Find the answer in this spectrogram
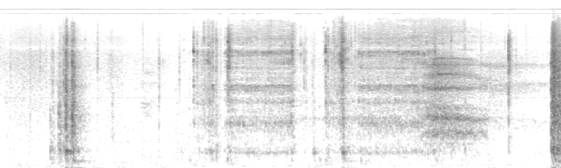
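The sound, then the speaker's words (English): A telephone handset is picked up and handled in front of a fire, with a series of sharp plastic clicks and soft rattling clatter, followed by a faint mechanical whir and a final click. “Later, he ponders in front of the dancing flames of a fire before picking up a telephone.”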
